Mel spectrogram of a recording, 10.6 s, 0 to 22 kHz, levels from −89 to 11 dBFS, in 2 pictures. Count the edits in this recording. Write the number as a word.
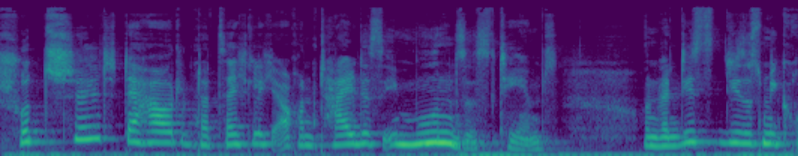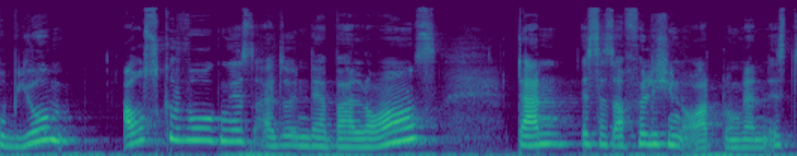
zero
